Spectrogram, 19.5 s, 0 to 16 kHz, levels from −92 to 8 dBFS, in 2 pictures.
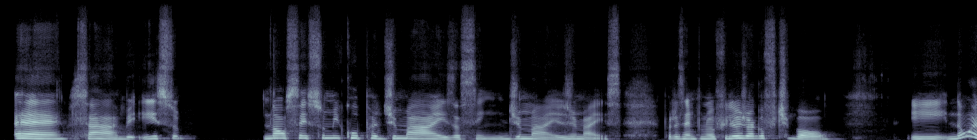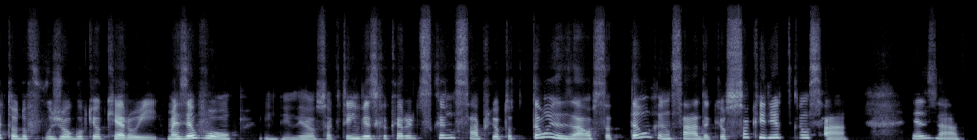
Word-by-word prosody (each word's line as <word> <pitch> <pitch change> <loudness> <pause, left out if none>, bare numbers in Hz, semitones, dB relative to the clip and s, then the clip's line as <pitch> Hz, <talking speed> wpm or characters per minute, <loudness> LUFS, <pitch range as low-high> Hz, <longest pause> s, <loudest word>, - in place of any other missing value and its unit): É, 225 -5 +7
sabe. 195 -5 +1
Isso, 230 +2 -1 0.9
nossa, 265 +3 +2
isso 265 +1 -2
me 265 0 -1
culpa 265 -1 -1
demais, 215 -5 +1
assim, 185 0 -6
demais, 185 -3 -2
demais. 195 0 -5 0.4
Por 215 - -8
exemplo, 205 -1 -1
meu 200 0 0
filho 245 +5 +3
joga 255 0 +3
futebol, 190 -10 -1 0.8
e, 195 0 -2
não 220 - -1
é 370 - +2
todo 230 -5 +1
f 225 -2 -7
jogo 210 +1 0
que 215 +1 -1
eu 210 - +2
quero 195 -3 +4
ir, 175 -2 -4
mas, 215 +3 +4
eu 260 - +11
vou, 215 -7 +2 0.3
entendeu. 160 0 -7
Só, 170 +4 -7
que 190 - -27
tem 230 0 +1
vezes, 235 +1 +3
que 250 - -6
eu - - -9
quero 255 +1 0
descansar, 255 -2 -5
porque 210 - -6
eu 215 - +1
tô 235 +2 -5 0.2
tão 350 +6 +1
exausta, 195 - +1 0.2
tão 375 +8 +2
cansada 215 - -1
que 190 +3 -12
eu - - -4
só 360 +10 -3
queria 325 -1 +2
descansar. 315 - -3 0.7
Exato. 245 -6 -4
220 Hz, 160 wpm, -23 LUFS, 195-255 Hz, 0.9 s, eu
